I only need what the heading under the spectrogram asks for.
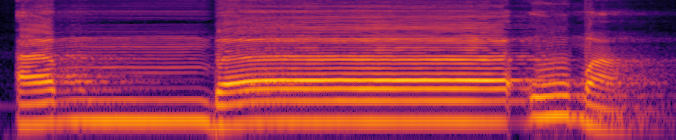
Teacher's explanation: Di sini hamzah yang dhamma berjumpa dengan alif. Hamzah dhamma bisa dikatakan panjang kalau jumpa waw sukun, tapi sini jumpa alif. maka u dibaca pendek.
